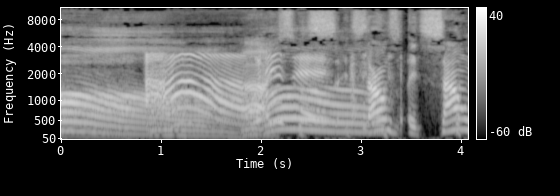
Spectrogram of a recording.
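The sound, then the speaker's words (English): A caller vocally imitates a noise their car makes from around the gas tank area when going fast up a hill, thought to be a failing fuel pump: a steady droning hum with wavering, sliding pitch that breaks into a few short choppy bursts near the end. “It sounds like you have a fuel pump that's ready to conk out.”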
